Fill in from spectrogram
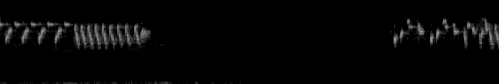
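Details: Goldfinch song played as a bird-training recording: a tinkling run of chirps that shifts into a rapid trill, then stops for two seconds before bright twittering starts again.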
